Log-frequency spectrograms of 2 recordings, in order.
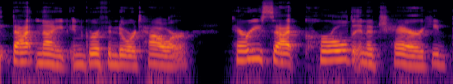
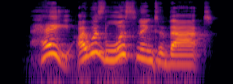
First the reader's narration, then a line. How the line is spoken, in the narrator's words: someone snapped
